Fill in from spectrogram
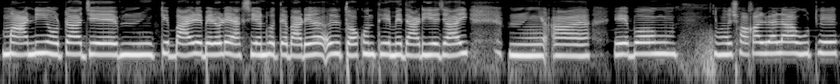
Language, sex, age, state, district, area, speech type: Bengali, female, 30-45, West Bengal, Howrah, urban, spontaneous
